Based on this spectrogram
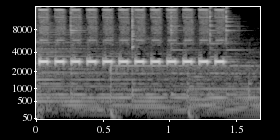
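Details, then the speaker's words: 2023 Honda HR-V or 2022 Honda Civic Walk Away Auto Lock: about two seconds of rapid high beeps meaning the doors did not lock, e.g. Smart Entry remote left in the trunk or out of range when the last door closed. "If instead you hear a series of rapid beeps for about 2 seconds, it means that the doors have not locked. This might happen if you accidentally put the Smart Entry remote in the trunk, or if the remote is out of range when the last door is closed."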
